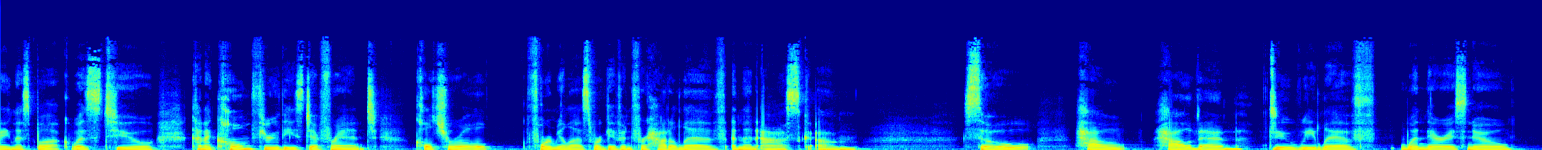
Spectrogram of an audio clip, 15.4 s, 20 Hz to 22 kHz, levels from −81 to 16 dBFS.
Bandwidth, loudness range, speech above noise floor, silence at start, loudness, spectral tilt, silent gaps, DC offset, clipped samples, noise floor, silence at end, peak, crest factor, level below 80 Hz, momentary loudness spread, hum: 16.5 kHz; 2 LU; 30 dB; 0 s; -20 LUFS; -5 dB/octave; none; under 0.1%; under 0.1%; -50 dBFS; 0.3 s; -4 dBFS; 18 dB; -74 dBFS; 8 LU; none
